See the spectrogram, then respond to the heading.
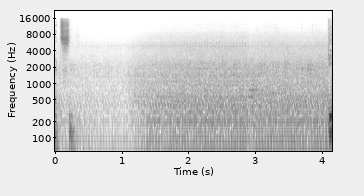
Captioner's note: machine noises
